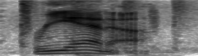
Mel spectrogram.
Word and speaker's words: Rihanna: we're on a plane on a Runway at LAX Rihanna and yeah that is how you say her name hi Vogue it's Rihanna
